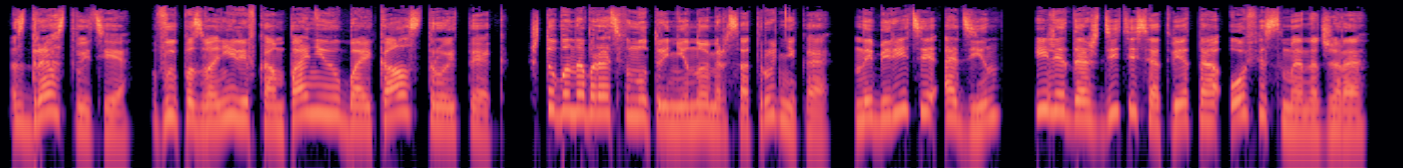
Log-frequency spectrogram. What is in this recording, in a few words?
ivr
